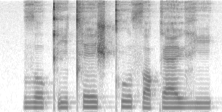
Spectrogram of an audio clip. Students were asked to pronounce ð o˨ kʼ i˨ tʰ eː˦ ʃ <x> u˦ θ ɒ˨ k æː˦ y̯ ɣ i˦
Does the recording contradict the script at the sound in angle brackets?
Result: yes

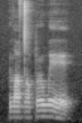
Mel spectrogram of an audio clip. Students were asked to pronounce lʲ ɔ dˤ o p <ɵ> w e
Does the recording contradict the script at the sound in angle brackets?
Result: no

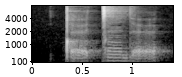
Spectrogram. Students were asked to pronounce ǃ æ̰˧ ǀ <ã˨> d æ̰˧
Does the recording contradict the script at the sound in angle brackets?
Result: yes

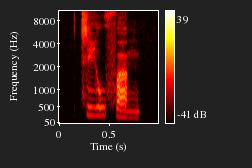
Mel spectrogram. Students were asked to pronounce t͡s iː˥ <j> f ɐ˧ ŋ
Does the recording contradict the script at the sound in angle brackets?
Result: yes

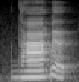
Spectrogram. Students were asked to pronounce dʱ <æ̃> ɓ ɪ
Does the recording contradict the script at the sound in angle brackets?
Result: no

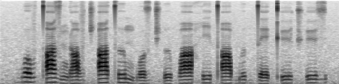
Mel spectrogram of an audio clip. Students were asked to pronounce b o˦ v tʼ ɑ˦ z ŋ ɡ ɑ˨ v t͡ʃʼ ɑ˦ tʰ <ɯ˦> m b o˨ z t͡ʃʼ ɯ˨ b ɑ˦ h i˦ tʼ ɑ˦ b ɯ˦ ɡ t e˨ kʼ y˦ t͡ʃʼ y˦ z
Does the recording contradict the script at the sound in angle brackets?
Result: no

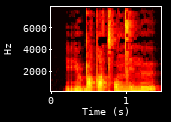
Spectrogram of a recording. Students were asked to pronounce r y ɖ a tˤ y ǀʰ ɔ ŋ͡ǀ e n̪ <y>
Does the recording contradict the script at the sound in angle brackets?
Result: yes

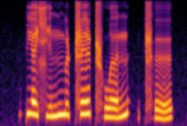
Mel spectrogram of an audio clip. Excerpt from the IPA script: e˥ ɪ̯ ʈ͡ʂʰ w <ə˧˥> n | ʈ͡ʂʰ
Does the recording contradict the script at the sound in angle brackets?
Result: no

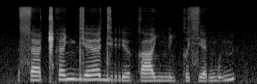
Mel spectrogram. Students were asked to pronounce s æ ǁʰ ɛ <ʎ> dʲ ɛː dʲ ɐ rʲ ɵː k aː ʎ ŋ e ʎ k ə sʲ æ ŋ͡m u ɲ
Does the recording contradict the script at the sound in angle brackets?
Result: yes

